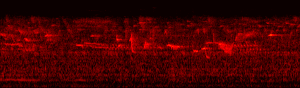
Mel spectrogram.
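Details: Nest colony of sand martins by the Gállego river near Zaragoza in June, giving scattered short rasping chirps and brief twittering notes at irregular intervals against a constant broadband environmental hiss.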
